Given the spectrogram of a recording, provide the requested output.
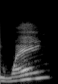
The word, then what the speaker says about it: Wang: surname is spelled W-A-N-G, some people will say Wang, and it really should be, for the most part, every time I heard it in China, it was pronounced Wang. That A came across almost like an O sound.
